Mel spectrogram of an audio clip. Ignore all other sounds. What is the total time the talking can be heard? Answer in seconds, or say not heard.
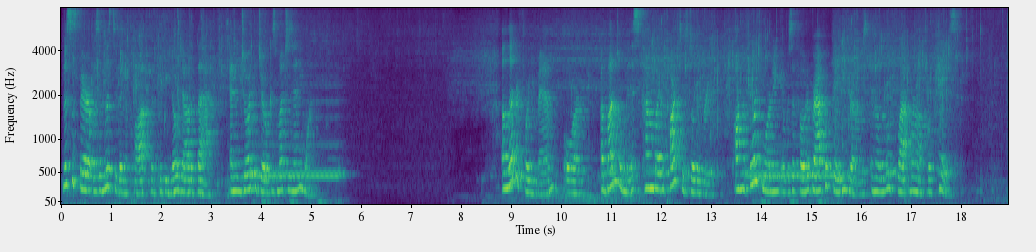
14 s.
